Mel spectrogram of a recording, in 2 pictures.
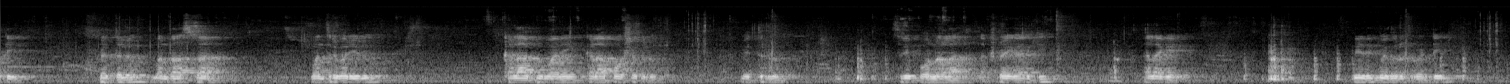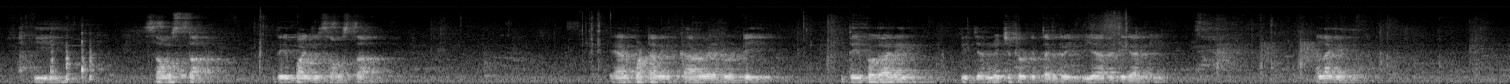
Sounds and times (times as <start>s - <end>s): Male speech, man speaking: 0.0s - 0.4s, 1.0s - 2.4s, 3.1s - 4.0s, 5.0s - 6.7s, 7.4s - 8.3s, 9.0s - 10.6s, 11.4s - 12.0s, 13.5s - 14.6s, 15.3s - 15.8s, 16.6s - 19.0s, 21.2s - 23.0s, 23.6s - 26.8s, 28.2s - 28.8s
Narration, monologue: 0.0s - 19.8s, 20.5s - 27.1s.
